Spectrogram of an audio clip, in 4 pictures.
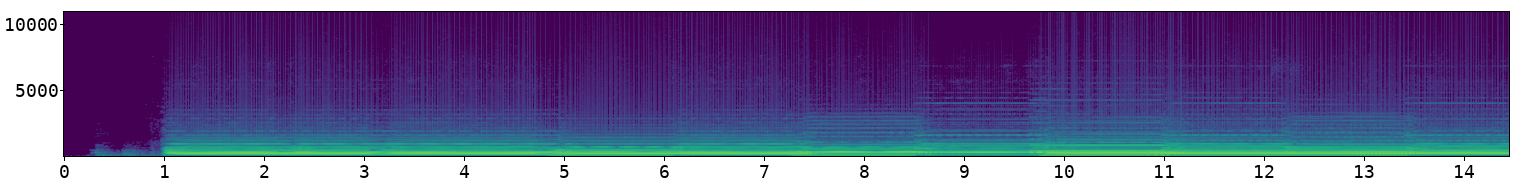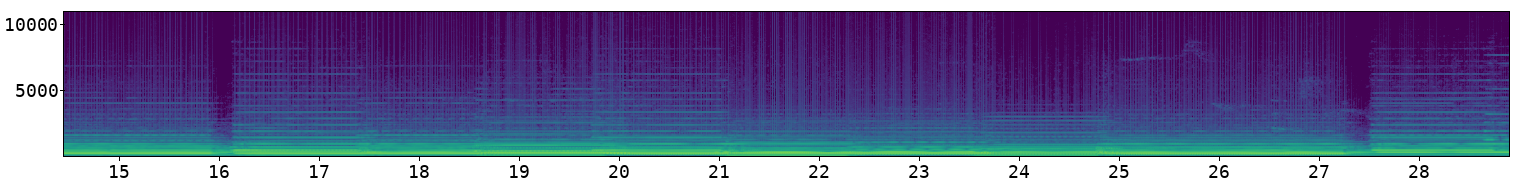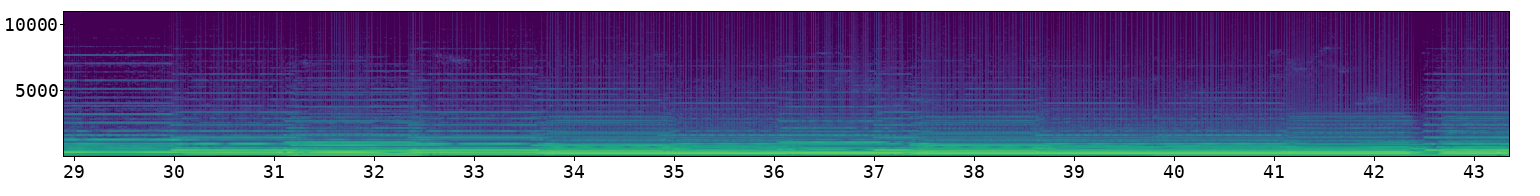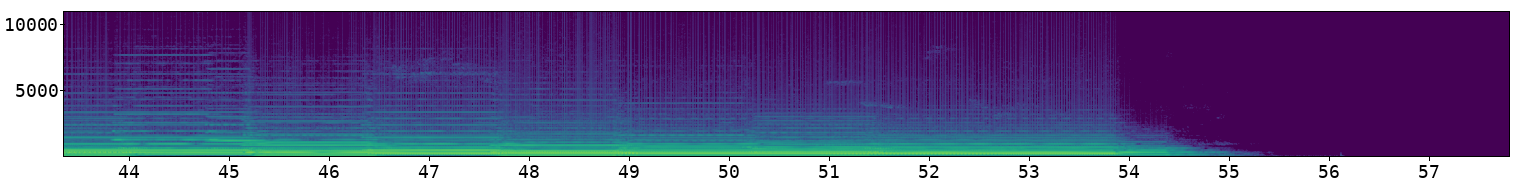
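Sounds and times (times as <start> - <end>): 
barrel organ playing Irish music: 0.8 - 55.0.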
